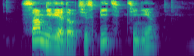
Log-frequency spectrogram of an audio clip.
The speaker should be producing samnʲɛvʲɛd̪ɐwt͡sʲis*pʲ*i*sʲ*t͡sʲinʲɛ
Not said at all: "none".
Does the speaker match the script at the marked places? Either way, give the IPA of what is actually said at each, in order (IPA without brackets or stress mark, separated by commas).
pʲ, t͡sʲ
